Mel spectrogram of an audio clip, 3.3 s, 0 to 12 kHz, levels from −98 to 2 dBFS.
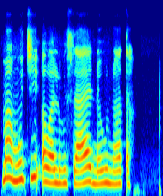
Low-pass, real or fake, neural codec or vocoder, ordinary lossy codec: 7.2 kHz; real; none; Opus, 32 kbps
